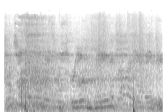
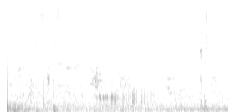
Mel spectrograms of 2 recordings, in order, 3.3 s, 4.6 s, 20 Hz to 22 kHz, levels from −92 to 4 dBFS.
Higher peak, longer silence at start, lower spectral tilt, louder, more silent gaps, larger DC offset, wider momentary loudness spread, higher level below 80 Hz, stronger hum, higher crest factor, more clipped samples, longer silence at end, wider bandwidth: first, -24 dBFS vs -46 dBFS; about the same, 0.1 s vs 0.15 s; about the same, -4 dB/octave vs -4 dB/octave; first, -42 LUFS vs -68 LUFS; neither; neither; first, 6 LU vs 3 LU; first, -56 dBFS vs -88 dBFS; neither; second, 20 dB vs 26 dB; neither; about the same, 0 s vs 0 s; about the same, 15 kHz vs 16.5 kHz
